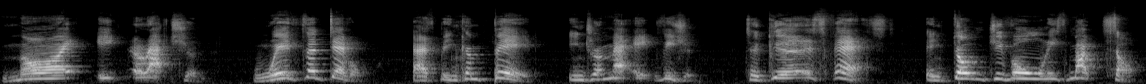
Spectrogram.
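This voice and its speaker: A hammy old-school male puppet thespian, vain and easily offended. The voice is high, sharp and heavily creaky, drawn out slowly with pompous theatrical relish in a comic puppet interview. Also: animated, full character voice. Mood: pompous, defensive. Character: vain hammy male puppet stage actor, Mr. Punch, touchy. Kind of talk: comic mock interview in character.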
